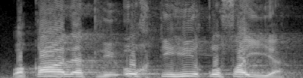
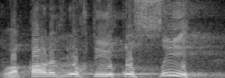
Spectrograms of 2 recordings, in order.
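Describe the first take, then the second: First: The last word ends with an 'ayya' sound. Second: The last word ends with an 'ihi' sound. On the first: It is read as a person's name. The speaker calls it wrong. "لا هي مش قصية" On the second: It means follow his track. The speaker calls it right. "يعني تتبعي أثره"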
